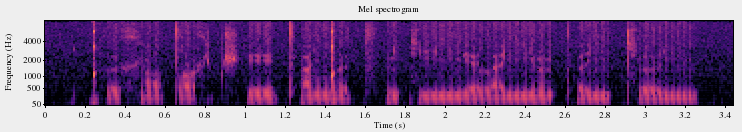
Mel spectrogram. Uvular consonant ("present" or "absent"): absent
